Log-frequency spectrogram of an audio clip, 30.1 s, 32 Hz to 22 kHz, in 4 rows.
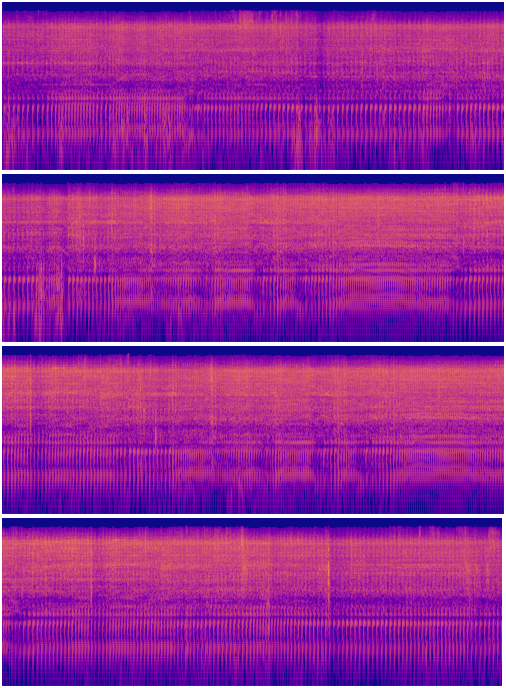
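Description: KTM RC 200's single-cylinder engine on its stock exhaust, running at low revs as the bike crawls over rocky ground, with the revs swelling up and back down a few times midway. Occasional short knocks sound over it.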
